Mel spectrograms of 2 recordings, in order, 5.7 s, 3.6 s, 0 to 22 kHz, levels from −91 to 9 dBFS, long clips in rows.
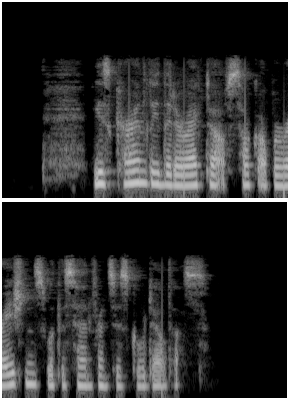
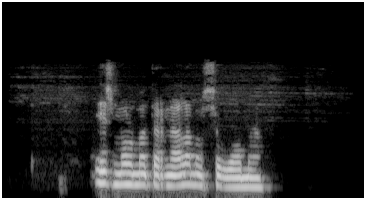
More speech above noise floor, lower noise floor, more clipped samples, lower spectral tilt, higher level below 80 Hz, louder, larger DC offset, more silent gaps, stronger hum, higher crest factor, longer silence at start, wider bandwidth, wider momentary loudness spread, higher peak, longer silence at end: first, over 68 dB vs 55 dB; first, under -90 dBFS vs -68 dBFS; neither; second, -4.5 dB/octave vs -7.5 dB/octave; about the same, -56 dBFS vs -60 dBFS; second, -22 LUFS vs -14 LUFS; neither; neither; neither; about the same, 16 dB vs 14 dB; second, 0.5 s vs 0.95 s; first, 8.2 kHz vs 7.2 kHz; first, 9 LU vs 4 LU; second, -6 dBFS vs -2 dBFS; second, 0.85 s vs 1 s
